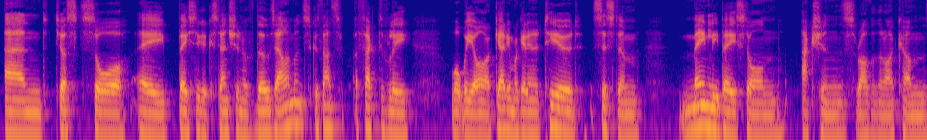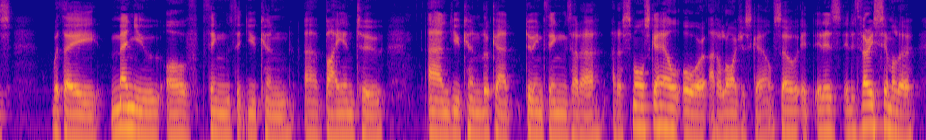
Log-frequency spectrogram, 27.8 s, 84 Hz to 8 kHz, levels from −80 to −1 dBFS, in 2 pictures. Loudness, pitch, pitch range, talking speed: -24 LUFS, 100 Hz, 95-110 Hz, 140 wpm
